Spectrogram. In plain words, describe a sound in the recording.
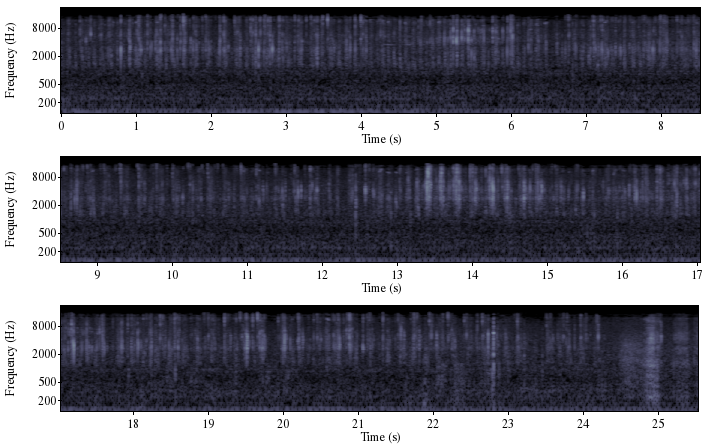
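A hedgehog crunches and chews insects with small wet clicks, close by.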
